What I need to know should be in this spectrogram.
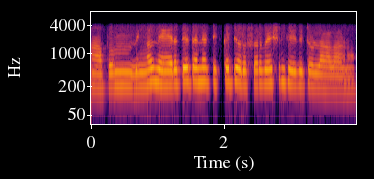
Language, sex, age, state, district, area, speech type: Malayalam, female, 30-45, Kerala, Thiruvananthapuram, rural, conversation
